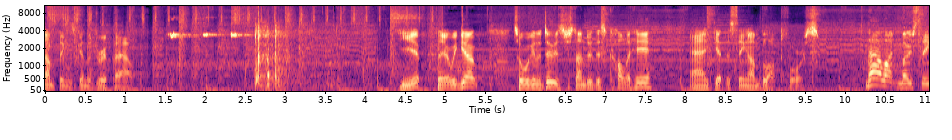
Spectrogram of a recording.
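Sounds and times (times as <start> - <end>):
background music: 0.0 - 11.0
hammer knocking metal: 1.6 - 3.4.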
